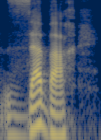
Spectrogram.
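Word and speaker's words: זֶבַח: With initial stress on the stem, zevach is the root of the word, which means a sacrifice.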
